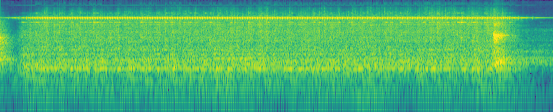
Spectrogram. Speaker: so with the tumbler in this position which is where I would typically have it for power cross feed moving toward the center of the work it's pretty quiet it meshes nice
